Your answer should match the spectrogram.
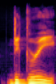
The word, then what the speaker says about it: Degrii: about tonight is the degree thermostat is spelled D e g r i I I right but it's degree and one of the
